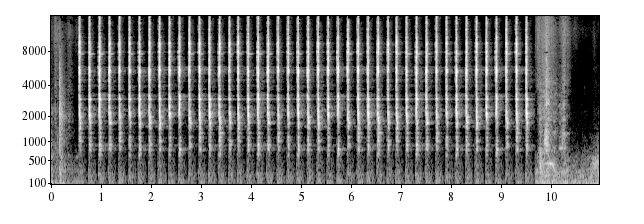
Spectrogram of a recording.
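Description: Ticking-clock sound effect: sharp, evenly spaced ticks, about five a second, that stop abruptly near the end.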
